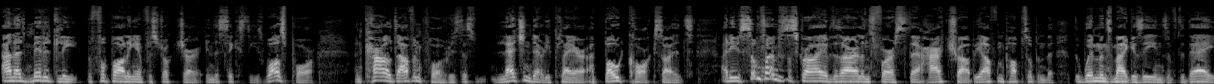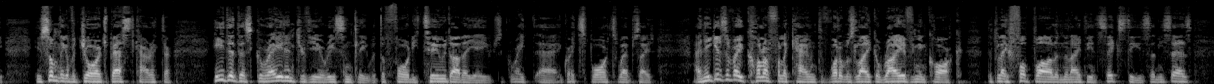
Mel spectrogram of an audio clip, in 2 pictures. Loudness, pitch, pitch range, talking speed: -23 LUFS, 120 Hz, 115-140 Hz, 225 wpm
